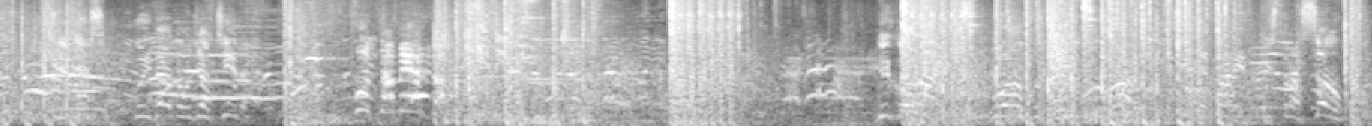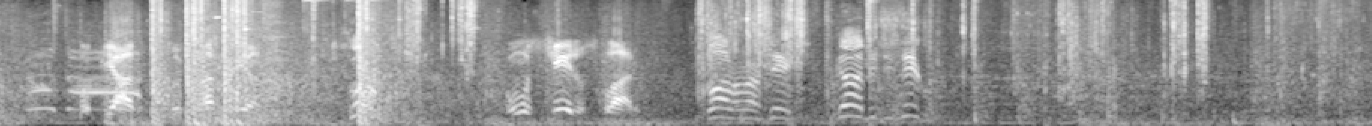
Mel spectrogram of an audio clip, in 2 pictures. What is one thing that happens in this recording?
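Gunshots ring out in loud rapid bursts.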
